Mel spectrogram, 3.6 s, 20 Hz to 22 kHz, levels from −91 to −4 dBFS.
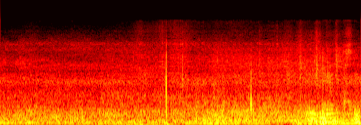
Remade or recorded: remade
